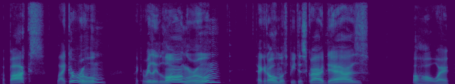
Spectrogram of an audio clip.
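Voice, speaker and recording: A man's voice: medium pitch, dry recording, studio quality, lightly acted. A man playing a pompous, portentous narrator host of a parody radio mystery anthology.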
